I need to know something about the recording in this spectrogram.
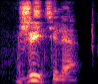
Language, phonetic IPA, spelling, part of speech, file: Russian, [ˈʐɨtʲɪlʲə], жителя, noun, Ru-жителя.ogg
- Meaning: genitive/accusative singular of жи́тель (žítelʹ)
